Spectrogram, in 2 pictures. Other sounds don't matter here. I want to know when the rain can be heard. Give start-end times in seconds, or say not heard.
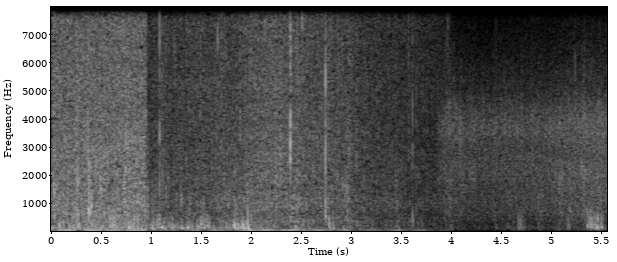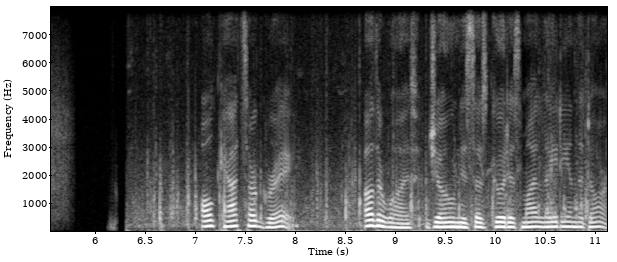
0.0-5.8.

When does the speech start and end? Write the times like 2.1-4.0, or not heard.
7.0-11.0.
